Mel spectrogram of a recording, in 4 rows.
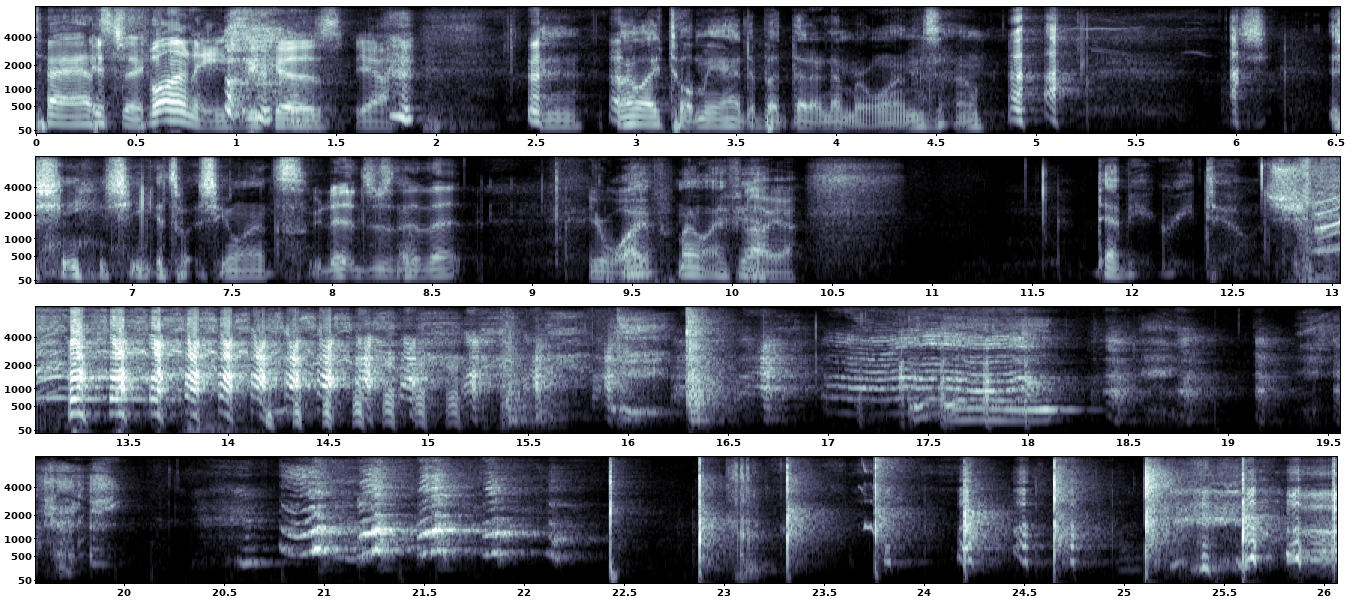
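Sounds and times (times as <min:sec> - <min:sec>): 
speech: 0:00.0 - 0:05.2, 0:06.0 - 0:10.7, 0:11.8 - 0:16.5, 0:17.4 - 0:18.6
people laughing: 0:00.8 - 0:02.9, 0:12.8 - 0:22.5, 0:23.7 - 0:26.0
slow hand claps: 0:22.4 - 0:26.0.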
